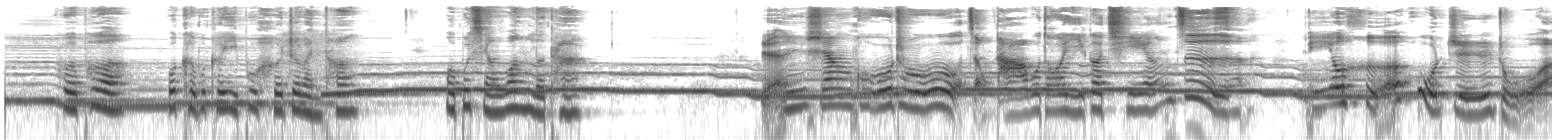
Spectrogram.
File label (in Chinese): 冷种声线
